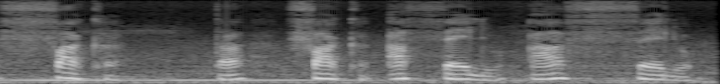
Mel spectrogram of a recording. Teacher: O ar continua passando, você só obstrui, você só interrompe parcialmente a passagem do ar. Então ele passa menos, beleza?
